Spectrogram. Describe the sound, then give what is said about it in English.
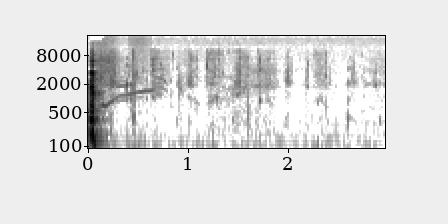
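A loud crunch as someone bites into a crispy rice candy bar, followed by faint, scattered chewing clicks and crackles that fade out. “Very crunchy.”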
